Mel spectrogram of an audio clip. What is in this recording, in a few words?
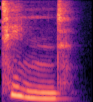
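"tinned", British English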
